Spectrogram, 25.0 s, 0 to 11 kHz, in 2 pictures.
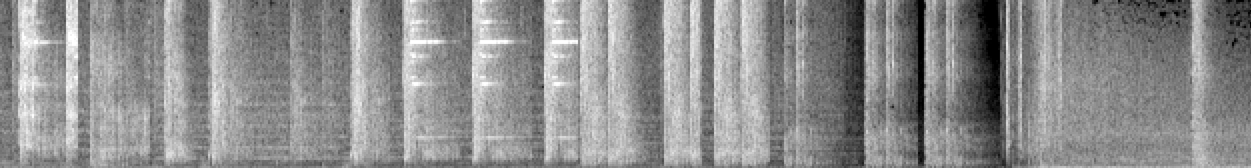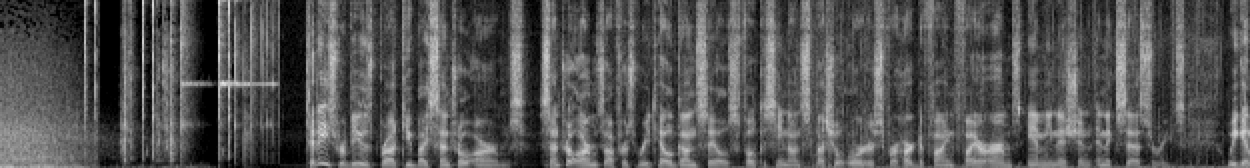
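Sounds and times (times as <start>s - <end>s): background music: 0.0s - 13.5s
rifle gunshots: 0.2s - 10.6s
loud low rumbling: 10.2s - 13.4s.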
